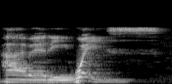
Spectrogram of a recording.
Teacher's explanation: Está sonando como un solo sonido, ¿verdad? Como una sola sílaba. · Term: triptongo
